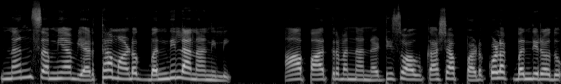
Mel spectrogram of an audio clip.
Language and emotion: Kannada, angry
